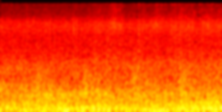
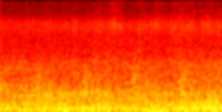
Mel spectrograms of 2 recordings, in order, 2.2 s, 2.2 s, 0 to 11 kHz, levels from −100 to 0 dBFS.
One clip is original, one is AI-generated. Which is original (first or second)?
second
